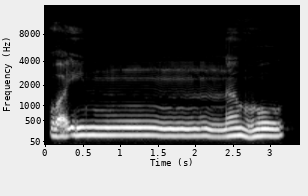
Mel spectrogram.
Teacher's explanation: آیت نمبر 8، وَإِنَّهُ، ان نون کے اوپر اخفا، آواز ناک میں جائے گی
